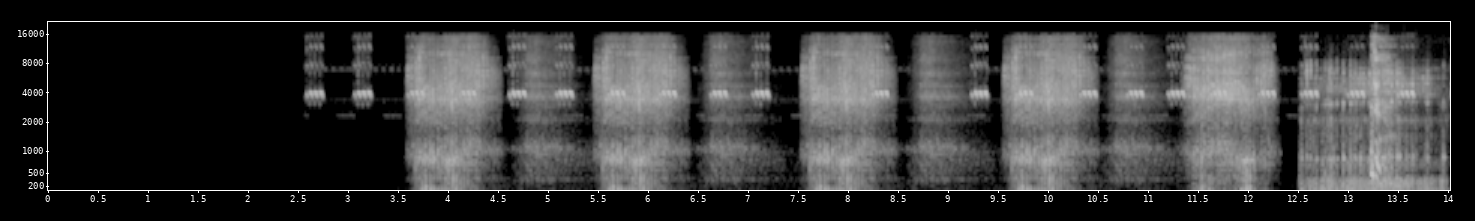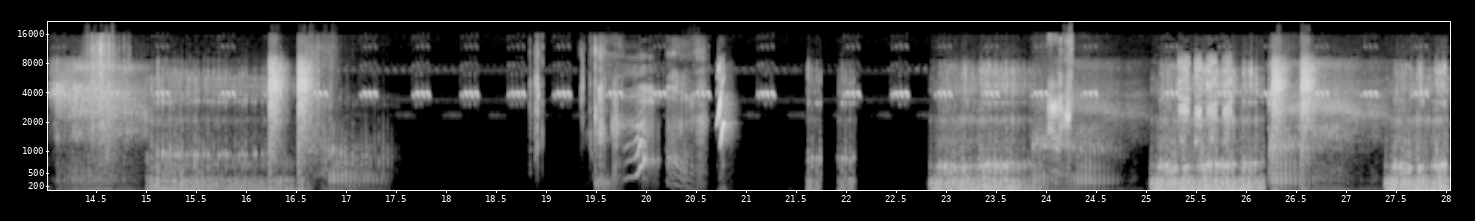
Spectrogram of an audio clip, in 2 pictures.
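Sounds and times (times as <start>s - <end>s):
crickets chirping: 2.6s - 28.0s
person snoring: 3.6s - 17.6s, 22.8s - 28.0s.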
